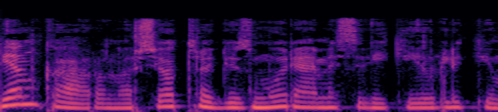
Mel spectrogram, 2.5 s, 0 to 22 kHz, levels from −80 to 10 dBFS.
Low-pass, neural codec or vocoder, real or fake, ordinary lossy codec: 14.4 kHz; codec, 44.1 kHz, 7.8 kbps, Pupu-Codec; fake; MP3, 48 kbps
